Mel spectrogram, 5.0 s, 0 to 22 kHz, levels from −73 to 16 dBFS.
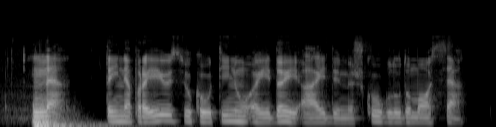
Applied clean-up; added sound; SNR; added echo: none; Knock; 4 dB; none.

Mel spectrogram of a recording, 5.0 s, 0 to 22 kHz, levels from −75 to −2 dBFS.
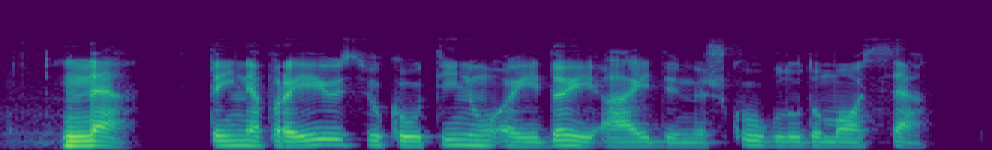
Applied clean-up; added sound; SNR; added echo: none; none; none; none.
